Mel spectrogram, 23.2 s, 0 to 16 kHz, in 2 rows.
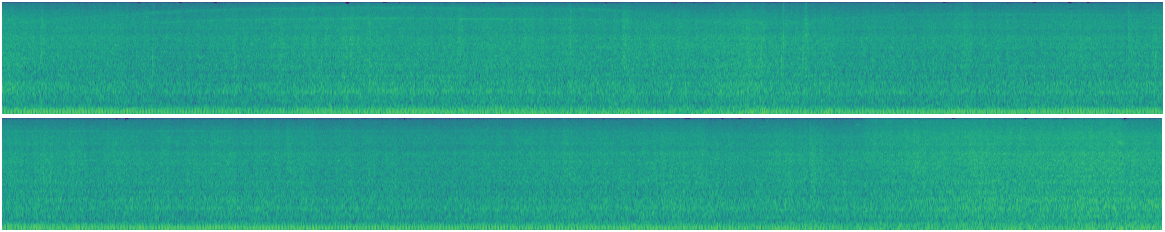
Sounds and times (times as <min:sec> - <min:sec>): Vehicle: 0:00.0 - 0:23.2.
